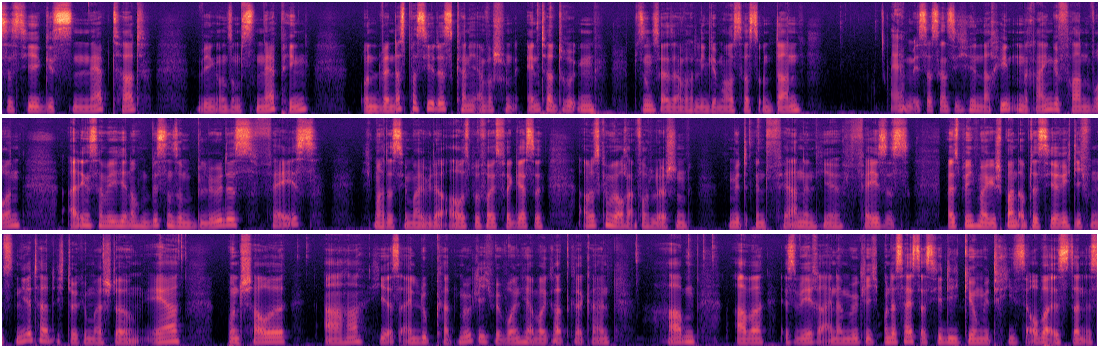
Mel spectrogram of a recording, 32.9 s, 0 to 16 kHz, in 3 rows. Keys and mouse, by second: 5.3 Return, 6.8 middle click, 7.8 middle click, 8.7 middle click, 10.2 middle click, 15.6 click, 17.1 click, 18.4 Delete, 20.1 middle click, 20.5 middle click, 23.5 ctrl+r, 26.8 click, 28.8 ctrl+z, 30.0 middle click.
